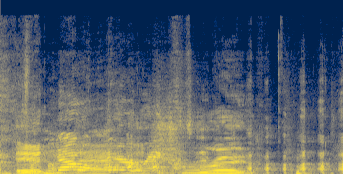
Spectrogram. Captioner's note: laughs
